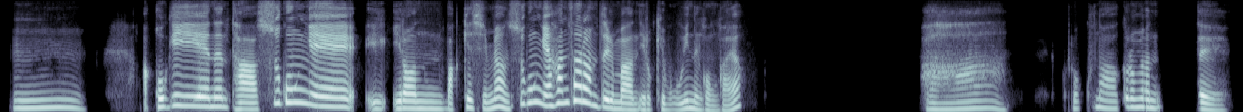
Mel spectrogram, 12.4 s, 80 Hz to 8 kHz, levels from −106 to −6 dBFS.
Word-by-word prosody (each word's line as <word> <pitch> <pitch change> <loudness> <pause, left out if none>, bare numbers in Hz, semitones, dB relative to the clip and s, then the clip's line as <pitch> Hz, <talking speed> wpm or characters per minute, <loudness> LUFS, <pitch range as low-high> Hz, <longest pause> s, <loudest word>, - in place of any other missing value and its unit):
음. 200 0 -4 0.6
아 - - -2
거기에는 240 -1 +3
다 170 -3 +3
수공예 270 - +3
이 175 0 -6
이런 185 -1 +1
마켓이면 190 +5 -1
수공예 310 - +1
한 325 +6 +3
사람들만 215 - +3
이렇게 155 +1 -5
모이는 165 +3 -3
건가요? 145 - -5 1.8
아. 175 +1 -7 0.6
그렇구나 190 +1 -8
그러면 220 -3 -2 0.3
네. 145 -5 -2
195 Hz, 210 characters per minute, -22 LUFS, 175-235 Hz, 1.8 s, 거기에는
